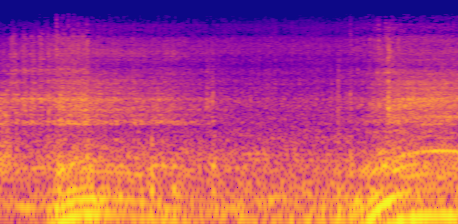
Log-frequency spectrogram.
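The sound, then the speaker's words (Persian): A car engine revs and accelerates hard as the car speeds off at full speed up Valiasr Street, its pitch sweeping upward in two surges, loud, with steady road noise underneath and no talking. “با تمام سرعت انداخت تو خیابون ولیعصر رو رفت بالا از اونجا پیچید توی تخت و بعدش هم اتوبان مدرس و یه تیکه رفت بالا”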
